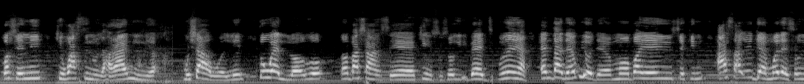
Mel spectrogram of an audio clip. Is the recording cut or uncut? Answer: cut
